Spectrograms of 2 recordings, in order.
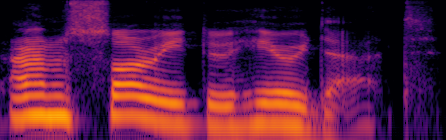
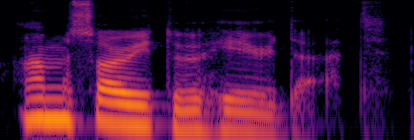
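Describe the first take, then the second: First: "I'm sorry to hear that" read slowly, ending on a rise; teacher modelling the line slowly for the class; slow model reading. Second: Said in the usual way. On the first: Shown as a demonstration. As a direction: read it out slowly and clearly for learners to copy.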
